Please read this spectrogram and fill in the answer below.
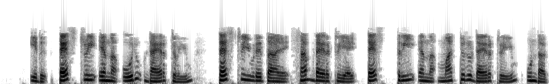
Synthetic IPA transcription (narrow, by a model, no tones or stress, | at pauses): iðɨʈe̞sʈɨt̪riːʔe̞nːɐʔo̞ɾuɖɐjrɐk̚ʈɐrijum | ʈe̞sʈriːjuɽe̞t̪ːaːjɐsɐb̚ɖɐjɾɐk̚ʈrijaːjiʈe̞sʈɨ̥t̪riːʔe̞nːɐmɐtːo̞ɾuɖɐjrɐk̚ʈɐrɐjumuɳɖaːɣum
